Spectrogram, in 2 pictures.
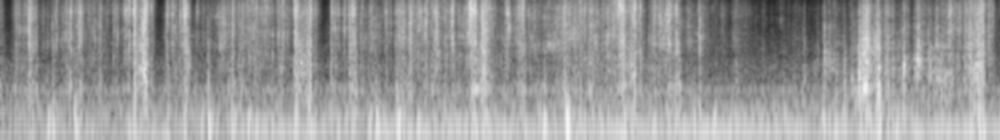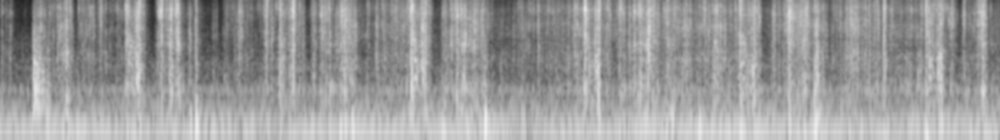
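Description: Trading cards flick and rustle as a hand sorts through a stack.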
